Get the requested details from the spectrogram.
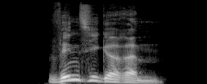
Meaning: strong dative masculine/neuter singular comparative degree of winzig
- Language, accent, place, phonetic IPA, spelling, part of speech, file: German, Germany, Berlin, [ˈvɪnt͡sɪɡəʁəm], winzigerem, adjective, De-winzigerem.ogg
